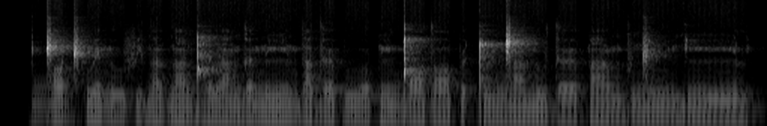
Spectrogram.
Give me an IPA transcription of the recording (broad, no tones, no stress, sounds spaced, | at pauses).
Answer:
ŋ͡ǁ ɒ ǁʰ u e̯ n u f i d ã l d ã ɡ͡ǃ əː l ã ŋ ɡ ə n ĩː n d a d əː p uː o̯ p ĩ ŋ͡ǃ ɒː d ɒː p ɵ ǃ u l ŋ͡ǁ ã n u d əː p ã o̯ ŋ ɡ u ŋ͡ǁ uː ŋ ɡ ĩː l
